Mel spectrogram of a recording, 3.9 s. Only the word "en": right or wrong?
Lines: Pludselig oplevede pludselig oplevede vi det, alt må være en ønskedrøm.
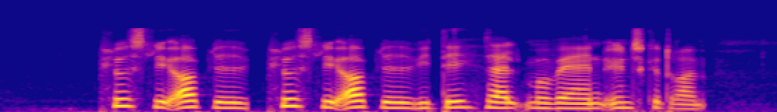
right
